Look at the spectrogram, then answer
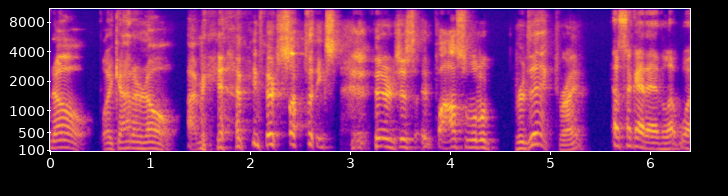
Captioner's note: laugh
